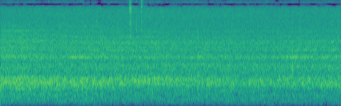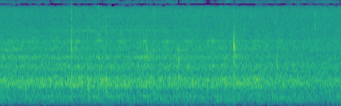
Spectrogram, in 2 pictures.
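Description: Electric commuter train moving away, its steady hum slowly fading into the distance.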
